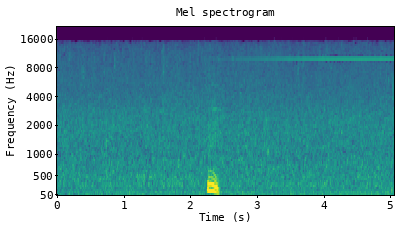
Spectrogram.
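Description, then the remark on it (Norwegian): A steady, rushing hiss like simulated tinnitus fills the whole recording, with a faint thin high whine running over it and a brief murmured voice partway through. “Det er tinnitus som suser og bruser.”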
